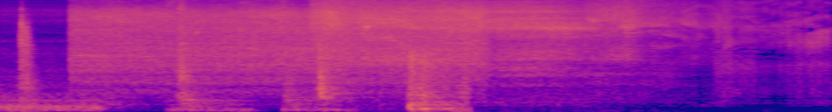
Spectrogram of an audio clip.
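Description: Sheet-metal workshop: a steady spraying hiss sets in sharply under a second in, is loudest in the middle and fades out near the end. Under it come a few heavy machine thumps and clicks from the punching and press-brake work on the steel enclosure panels.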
